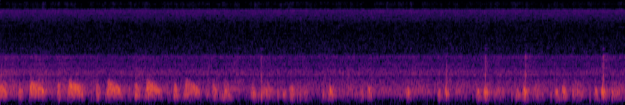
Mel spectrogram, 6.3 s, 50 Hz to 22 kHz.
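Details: Fetal heartbeat at 14+4 weeks of pregnancy on a Sonoline home fetal Doppler, used for the first time: fast, regular whooshing pulses about 150 a minute over steady hiss.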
